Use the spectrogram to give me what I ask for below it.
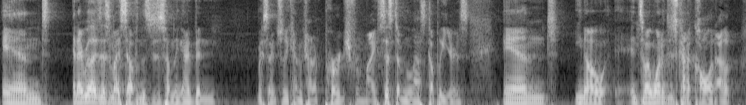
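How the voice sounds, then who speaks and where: A man in his thirties, a podcast host chatting casually and telling stories in a rambling, animated way with lots of fillers. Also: medium pitch, brisk. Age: 30s.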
